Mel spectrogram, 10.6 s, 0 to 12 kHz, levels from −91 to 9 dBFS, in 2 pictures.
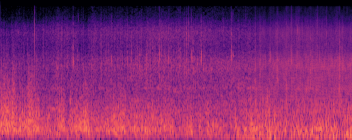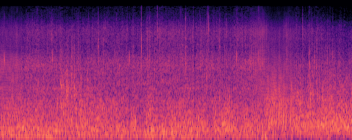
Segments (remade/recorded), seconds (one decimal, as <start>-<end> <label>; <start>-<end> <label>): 0.0-3.8 recorded; 3.8-5.6 remade; 5.6-9.1 recorded; 9.1-9.7 remade; 9.7-10.6 recorded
